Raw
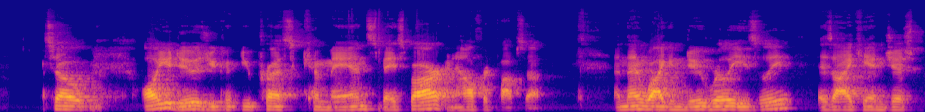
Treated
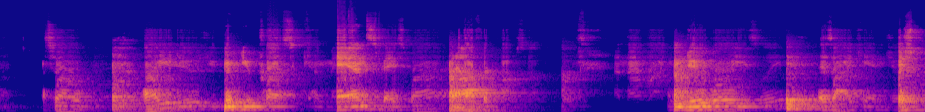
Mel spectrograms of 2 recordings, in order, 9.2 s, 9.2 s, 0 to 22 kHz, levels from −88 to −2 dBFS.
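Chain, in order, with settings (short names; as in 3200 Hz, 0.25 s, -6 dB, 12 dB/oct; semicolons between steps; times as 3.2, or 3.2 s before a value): one-sided fold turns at -20 dBFS; 2.59–3.68 tilt +3 dB/oct; 5.01–6.68 HPF 1200 Hz 24 dB/oct; limiter -17.5 dBFS, peak gain reduction 10.5 dB; flange 0.31 Hz, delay 10 ms, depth 4.2 ms, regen +84%; reverb RT60 2.0 s, pre-delay 3 ms, DRR 6 dB; dB-ramp tremolo decaying 0.89 Hz, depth 32 dB; gain +5 dB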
